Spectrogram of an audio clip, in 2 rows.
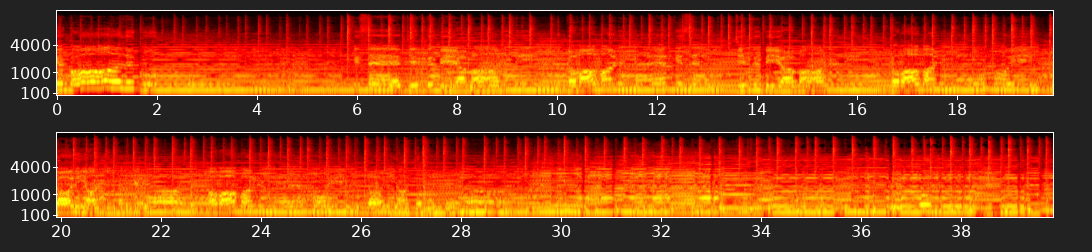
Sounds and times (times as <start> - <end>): Accordion: 0.0 - 39.8.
